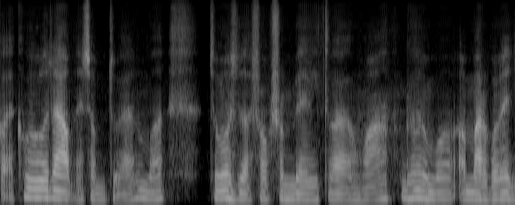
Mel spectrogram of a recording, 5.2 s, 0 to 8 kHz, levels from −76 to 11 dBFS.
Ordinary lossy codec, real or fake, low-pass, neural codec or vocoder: none; fake; none; codec, 16 kHz, 0.3 kbps, FocalCodec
